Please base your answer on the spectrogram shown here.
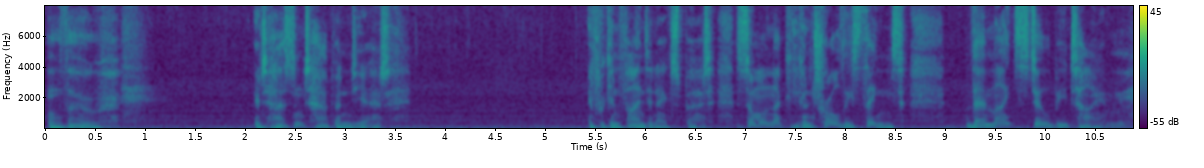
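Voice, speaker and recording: A man voicing a sly, charming vampire elf in a video game, silky, mocking and theatrical with soft laughs. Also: medium pitch, lively intonation, slow, long pauses, slight background noise.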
